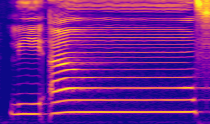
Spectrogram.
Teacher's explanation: Maka nun sukun ini dibaca samar-samar ya. Jadi bunyi N-nya tidak jelas, melainkan samar-samar, siap-siap menuju fa disertai dengungan. Nah ini samar dan dengungannya seimbang. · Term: ikhfa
